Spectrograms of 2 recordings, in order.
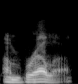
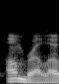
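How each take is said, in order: First: The stress is on the 'el' syllable. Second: The stress is on the 'um' syllable.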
